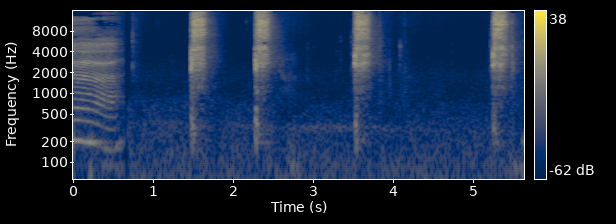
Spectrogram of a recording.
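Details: Sneezing in a girl (tagged allergies, sinuses): four sharp, hissing sneezes spaced about a second apart after brief music.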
